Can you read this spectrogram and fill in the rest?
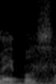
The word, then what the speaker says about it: Maples: My name's Thomas Maples. – Tommy Thunder. – Tommy Thunder. I was thinking when Matt mispronounced my name as Thomas Mayberry, I was thinking about going with that because I look a little like Opie, apparently.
